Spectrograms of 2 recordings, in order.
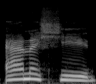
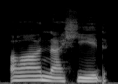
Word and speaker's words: Annahid: Oh, Annahid, she says, She doesn't get any further because Coda comes out and carefully yet confidently interrupts her. Actually, my mom's name is pronounced Annahid.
